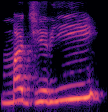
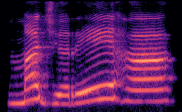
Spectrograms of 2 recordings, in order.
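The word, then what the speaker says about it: مجراها: ठीक है जैसे देखि मजरी नहीं कहेंगे मजरेहा इसको प्रोनाउंस कैसे करेंगे और एक ही वर्ड है डोंट गेट कन्फ्यूज कुरान में एक ही वर्ड है यह इसे हमें इस तरह से करना है मजरेहा मजहा नहीं करेंगे मजरेहा तो ये एक ही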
